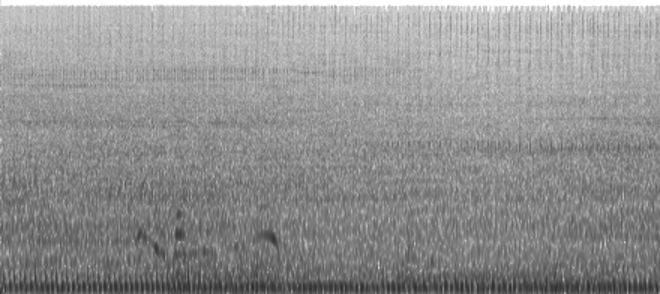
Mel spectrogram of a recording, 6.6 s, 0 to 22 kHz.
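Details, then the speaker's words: Massey Ferguson 7 lawn mower engine, revived after years of sitting, fuel line refitted: even, steady single-cylinder putter at fast idle, no misses; running cleanly. "there's a little flutter yeah all righty now we're talking here let me turn off my microphone so you can hear the motor"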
